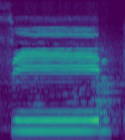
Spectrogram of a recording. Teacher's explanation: ऊपर के चार दांत और नीचे के चार दांतों के किनारे पर ज़ुबान की नोक को लगाने से सीन अदा होते हैं। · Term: सीन का मखरज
